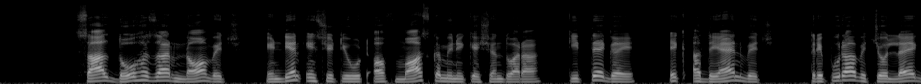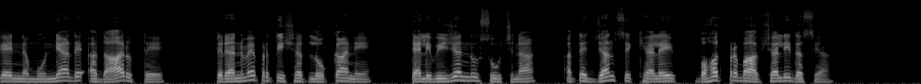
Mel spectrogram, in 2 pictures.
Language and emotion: Punjabi, neutral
